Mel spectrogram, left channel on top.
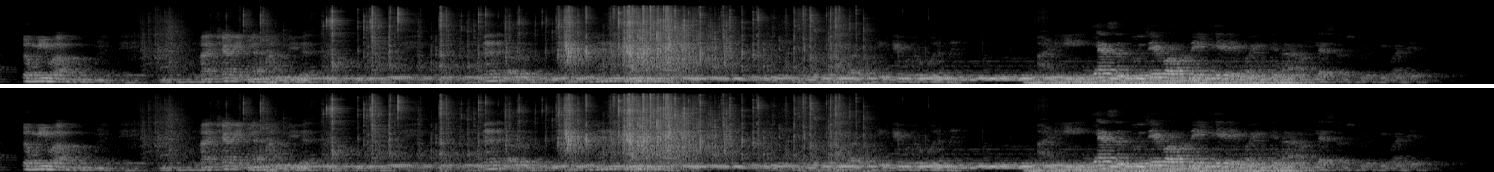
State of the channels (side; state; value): both; identical; correlation 1.00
